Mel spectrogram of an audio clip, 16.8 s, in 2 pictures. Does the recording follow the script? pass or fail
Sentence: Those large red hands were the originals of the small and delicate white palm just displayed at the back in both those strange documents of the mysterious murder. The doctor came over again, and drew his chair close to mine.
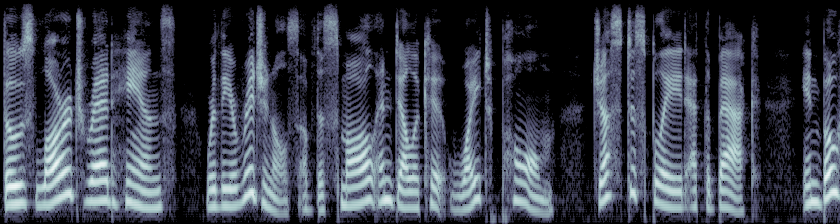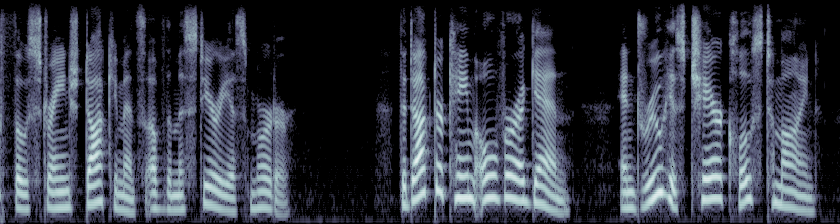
pass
